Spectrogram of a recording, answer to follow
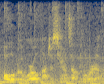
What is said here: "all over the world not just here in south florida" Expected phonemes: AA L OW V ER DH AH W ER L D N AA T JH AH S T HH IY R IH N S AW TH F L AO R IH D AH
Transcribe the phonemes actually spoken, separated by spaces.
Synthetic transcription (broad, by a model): AA L OW V ER DH AH W ER L D N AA T JH AH S T HH IY R IH N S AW T F L AO R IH D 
